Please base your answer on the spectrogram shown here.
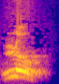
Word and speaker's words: eau: So, whenever you see E-A-U in a word, okay, you have to pronounce that particular combination as O. Example is O. O. E-A-U, the O. Water in French is O. L'eau.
